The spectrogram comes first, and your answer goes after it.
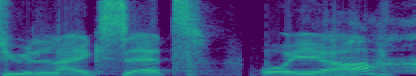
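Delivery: joking, high, put-on German accent. Voicing a joke for an attack in a put-on German accent. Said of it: "joke in the German accent".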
